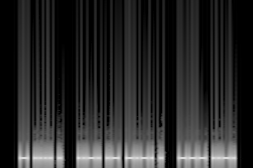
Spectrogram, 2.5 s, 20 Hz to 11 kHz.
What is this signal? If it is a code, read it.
Morse code, heard as a keyed tone, about 50 wpm, 700 Hz. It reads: THE FACE OF
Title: Sets of 3 Words 50wpm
